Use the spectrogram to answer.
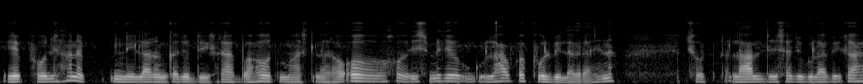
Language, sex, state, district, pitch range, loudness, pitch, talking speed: Hindi, male, Bihar, Bhagalpur, 115-140 Hz, -30 LUFS, 125 Hz, 235 wpm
